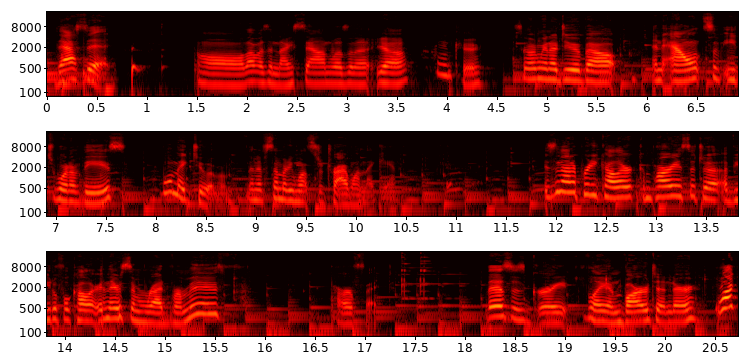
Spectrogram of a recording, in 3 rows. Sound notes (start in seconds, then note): 0.8 cork popping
